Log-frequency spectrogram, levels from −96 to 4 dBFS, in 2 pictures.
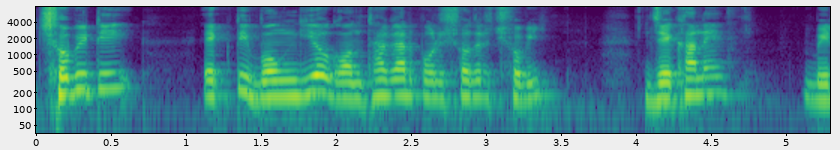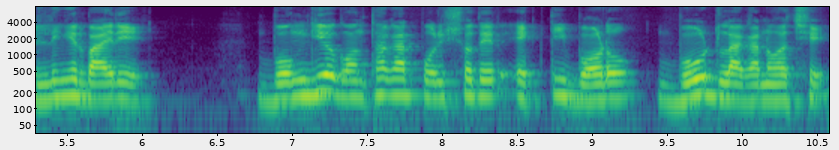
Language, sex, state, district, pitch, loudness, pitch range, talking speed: Bengali, male, West Bengal, Kolkata, 160 Hz, -19 LUFS, 150-180 Hz, 100 wpm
